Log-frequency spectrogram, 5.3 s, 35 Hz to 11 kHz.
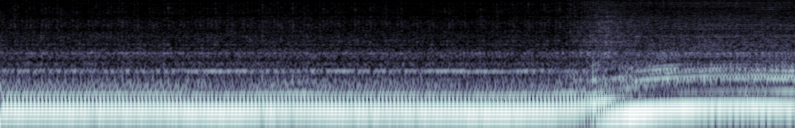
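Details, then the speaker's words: Rebuilt Triumph Spitfire 1500 engine with flat-top pistons, 270-duration cam and head shaved to about 9.5:1 (compression 190–205 psi); new guides, double springs, duplex chain. Steady, even four-cylinder idle that picks up cleanly on throttle; normal idle and rev. "And but it runs real well, and we have flat top pistons in it, and took some material off the head to increase the compression."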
